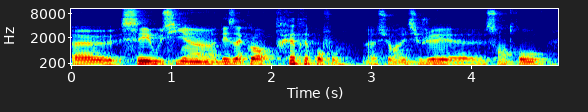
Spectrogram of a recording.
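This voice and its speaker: A man's voice, fairly high in pitch, at a fairly slow pace with fairly even intonation. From born in Belgrade, Serbian father, French mother. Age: 40s. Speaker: presidential candidate. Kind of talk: political interview.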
